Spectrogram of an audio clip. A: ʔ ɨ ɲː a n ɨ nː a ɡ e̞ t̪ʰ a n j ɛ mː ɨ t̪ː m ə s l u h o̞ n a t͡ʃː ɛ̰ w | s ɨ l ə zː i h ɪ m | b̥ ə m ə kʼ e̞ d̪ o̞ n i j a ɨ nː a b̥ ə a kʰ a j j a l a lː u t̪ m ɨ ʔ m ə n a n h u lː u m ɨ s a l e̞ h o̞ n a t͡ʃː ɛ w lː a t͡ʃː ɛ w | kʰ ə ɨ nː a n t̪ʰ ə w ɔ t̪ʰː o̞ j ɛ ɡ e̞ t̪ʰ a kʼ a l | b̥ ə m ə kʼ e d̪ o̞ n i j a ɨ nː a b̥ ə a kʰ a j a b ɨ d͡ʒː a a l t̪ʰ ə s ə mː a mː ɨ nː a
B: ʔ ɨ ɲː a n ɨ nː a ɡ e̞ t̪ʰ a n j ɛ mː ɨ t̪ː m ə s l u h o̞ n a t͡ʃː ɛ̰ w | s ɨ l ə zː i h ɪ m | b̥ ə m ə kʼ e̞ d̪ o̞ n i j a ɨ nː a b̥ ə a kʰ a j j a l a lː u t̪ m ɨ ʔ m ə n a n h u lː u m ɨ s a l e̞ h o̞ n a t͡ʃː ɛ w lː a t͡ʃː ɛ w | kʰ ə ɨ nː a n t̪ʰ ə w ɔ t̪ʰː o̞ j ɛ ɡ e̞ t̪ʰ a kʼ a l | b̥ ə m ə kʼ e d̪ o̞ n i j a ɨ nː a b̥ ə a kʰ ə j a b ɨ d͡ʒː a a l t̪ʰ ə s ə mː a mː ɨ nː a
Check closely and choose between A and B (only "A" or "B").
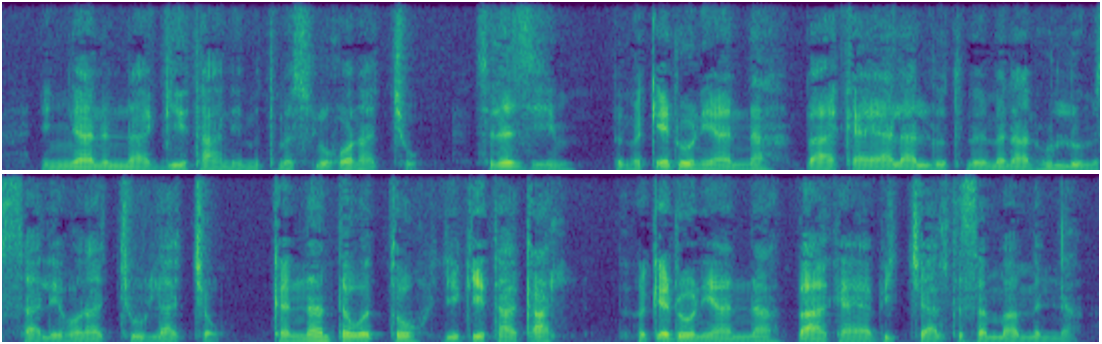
A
